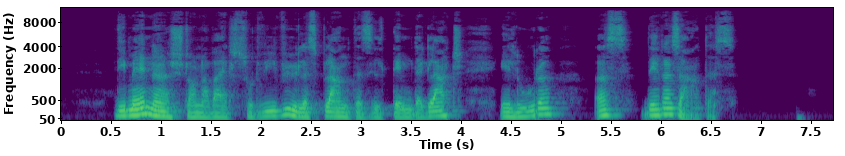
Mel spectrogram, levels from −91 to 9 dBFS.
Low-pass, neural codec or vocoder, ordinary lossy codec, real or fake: 10.8 kHz; none; AAC, 64 kbps; real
